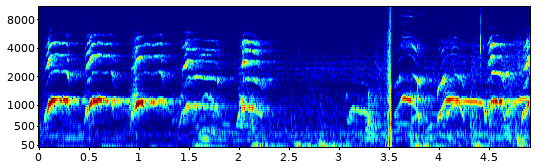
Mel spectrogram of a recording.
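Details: German Shepherd puppies, three and a half weeks old, born December 27 2013, whimpering and crying in a steady run of high, arched, harmonic-rich squeals, several per second, with a brief sharp click midway.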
